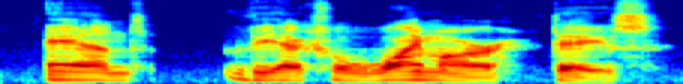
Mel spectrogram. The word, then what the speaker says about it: Weimar: of Weimaria, what's called Weimaria, and the actual Weimar days, or Weimar, if you want to pronounce it in the Germanic way. I'm just gonna pronounce the W part.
